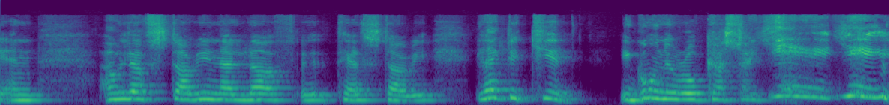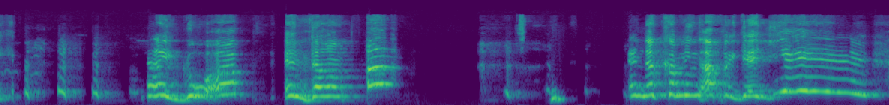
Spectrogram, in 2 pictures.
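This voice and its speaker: A middle-aged woman from Quebec, a native French speaker with a Quebec French accent, telling spiritual stories in an interview with laughs and acted-out scenes. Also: sits high. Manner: animated storyteller, acts out scenes with laughs and cries. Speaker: guest.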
